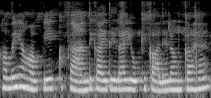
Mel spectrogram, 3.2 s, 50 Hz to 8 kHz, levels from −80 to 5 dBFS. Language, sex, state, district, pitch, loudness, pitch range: Hindi, female, Punjab, Pathankot, 245 Hz, -12 LUFS, 235-260 Hz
